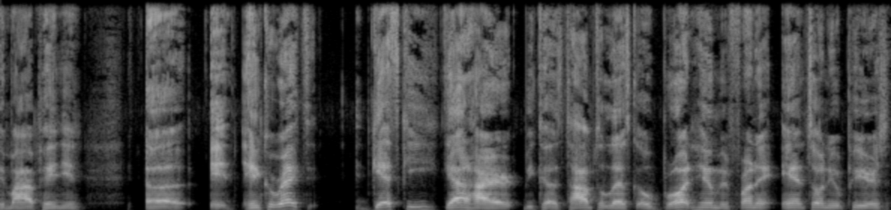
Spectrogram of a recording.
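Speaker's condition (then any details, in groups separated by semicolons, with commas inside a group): No condition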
